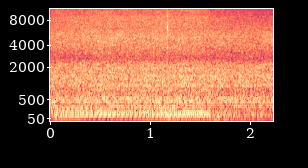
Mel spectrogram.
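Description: A low, steady engine-like hum that eases off briefly near the end.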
